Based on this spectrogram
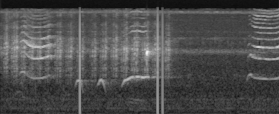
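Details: A common green magpie in Khao Yai National Park, Thailand, gives clear, slurred whistles that rise and fall, with a few sharp knocks or wing-flaps between calls.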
